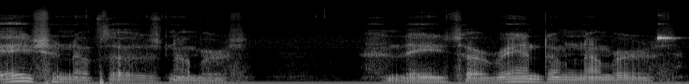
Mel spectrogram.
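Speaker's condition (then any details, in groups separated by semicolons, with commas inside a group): ALS; abnormally slow voice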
